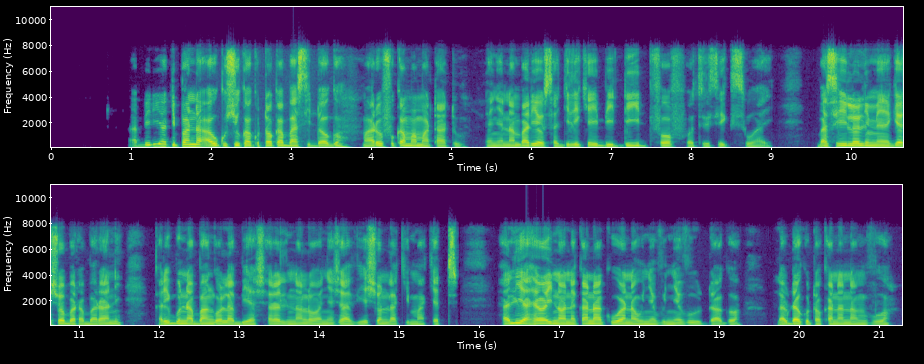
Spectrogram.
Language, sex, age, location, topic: Swahili, male, 25-35, Nairobi, government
